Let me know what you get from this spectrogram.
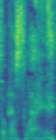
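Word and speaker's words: Szoboszlai: It's Soboslai.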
